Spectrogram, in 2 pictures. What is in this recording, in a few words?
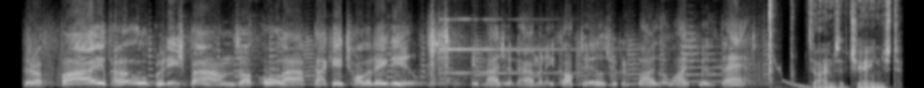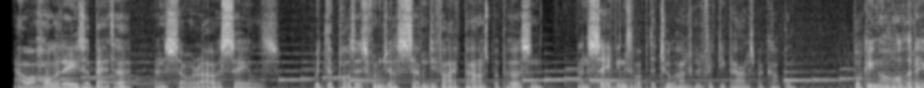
UK radio; THOMSON AFFORDABLE £250 PRICE VSN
